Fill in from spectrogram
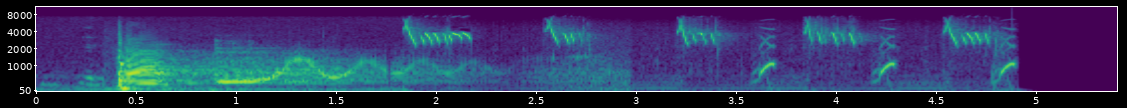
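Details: A red-headed parrot fighting with a rabbit that wants to eat the parrot's food gives five harsh, rasping squawks with a short rising squeak, about two per second, after an opening wobbling boing-like tone.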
